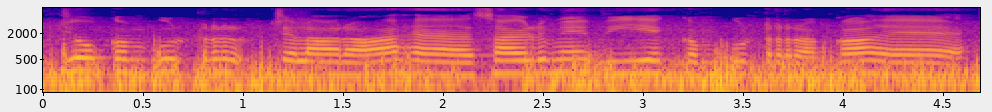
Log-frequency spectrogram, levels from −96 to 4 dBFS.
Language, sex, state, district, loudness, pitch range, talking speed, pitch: Hindi, male, Uttar Pradesh, Shamli, -17 LUFS, 210-230 Hz, 155 wpm, 225 Hz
